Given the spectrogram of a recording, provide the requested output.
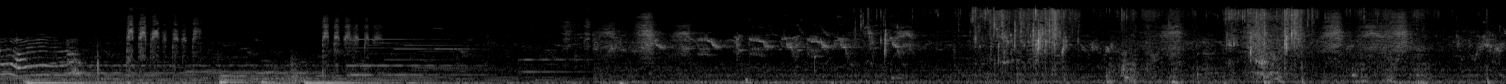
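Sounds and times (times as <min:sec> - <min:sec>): bird chirping: 0:01.0 - 0:10.0
water splashing: 0:08.6 - 0:11.2, 0:12.2 - 0:13.6.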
